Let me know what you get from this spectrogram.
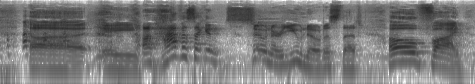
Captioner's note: laughing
